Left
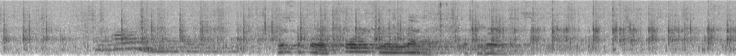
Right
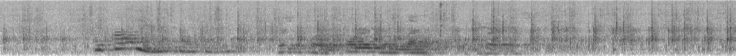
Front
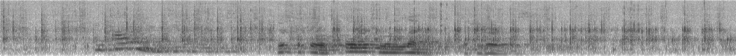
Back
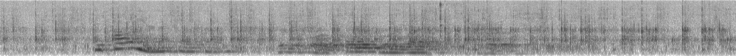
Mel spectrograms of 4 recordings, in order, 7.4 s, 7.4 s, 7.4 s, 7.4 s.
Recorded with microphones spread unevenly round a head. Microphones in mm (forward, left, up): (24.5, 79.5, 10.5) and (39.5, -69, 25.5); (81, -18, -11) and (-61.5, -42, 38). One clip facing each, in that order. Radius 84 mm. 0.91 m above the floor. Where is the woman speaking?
140° right, 8.5 m.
